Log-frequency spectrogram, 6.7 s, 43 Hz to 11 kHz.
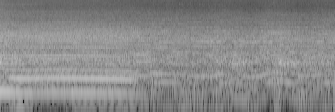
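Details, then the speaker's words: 2013 VW GTI 2.0L turbo at idle during induction carbon cleaning with chemical fed in: engine note sags and lugs, running rough and labored; idle must be held up with the electronic throttle pedal. "you hear the motor lug that means you got to keep that idle up electronic throttle you got to play with the pedal"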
